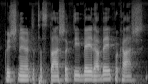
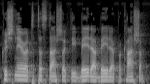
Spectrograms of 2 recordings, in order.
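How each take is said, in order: First: The final vowels are dropped from the words. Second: Every final vowel is sounded, ending in Prakasha. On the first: The speaker calls it right. "See how it works?" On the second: The speaker calls it wrong. "If I sound every A"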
